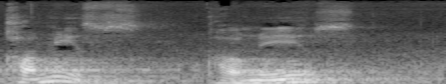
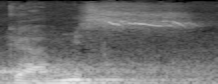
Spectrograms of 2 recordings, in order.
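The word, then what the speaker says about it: قميص: Jadi kenapa disebutnya gamis? Karena sebagian orang Arab itu tidak menyebut qaf. Itu qaf itu dibacanya go, ghain. Jadi qaf itu bahasa harian mereka dibacanya ghain. Jadi qamis jadinya gamis, gitu, ya, itu.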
